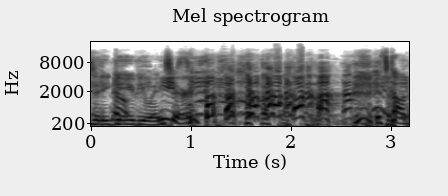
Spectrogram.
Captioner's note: laughs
